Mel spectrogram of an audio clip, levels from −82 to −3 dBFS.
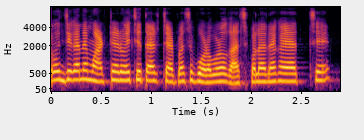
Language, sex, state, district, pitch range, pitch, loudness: Bengali, female, West Bengal, Jhargram, 235-275 Hz, 245 Hz, -12 LUFS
